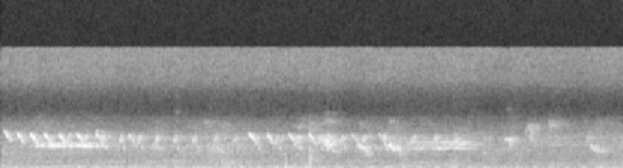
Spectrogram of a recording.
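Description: Birds chirping in a quick series of short, falling notes, over a steady low hum.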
